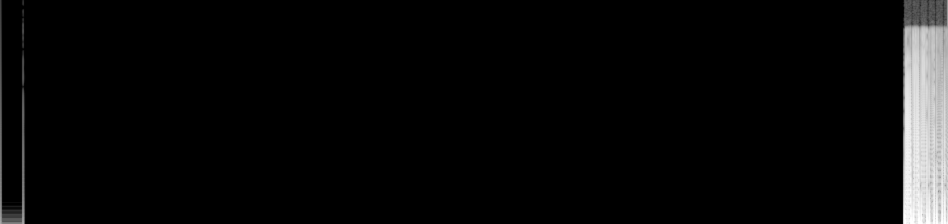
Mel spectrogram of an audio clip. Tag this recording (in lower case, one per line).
silence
